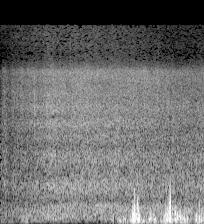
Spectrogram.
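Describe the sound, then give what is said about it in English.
Ocean waves wash steadily onto a shore, a continuous rushing roar with two heavier low surges near the end. No one speaks. “Oh, I might speak now because the waves seem to have stopped for a while.”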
